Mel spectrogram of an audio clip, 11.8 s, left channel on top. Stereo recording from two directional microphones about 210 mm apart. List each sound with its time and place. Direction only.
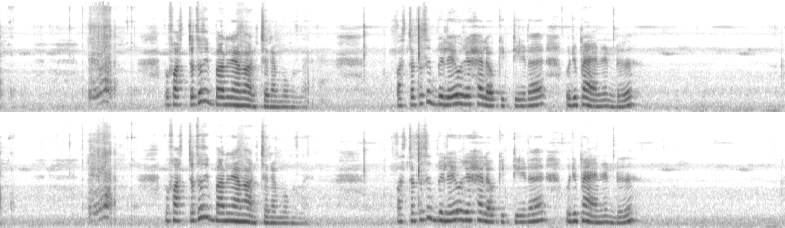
1.3 s babbling: 10° left (ahead or behind)
2.1 s speech: 50° left (ahead or behind)
5.0 s a sound: 50° left (ahead or behind)
5.9 s speech: 50° left (ahead or behind)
